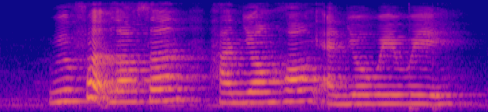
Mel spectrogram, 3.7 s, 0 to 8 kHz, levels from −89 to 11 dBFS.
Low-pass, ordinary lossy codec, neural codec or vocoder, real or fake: 7.2 kHz; none; none; real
